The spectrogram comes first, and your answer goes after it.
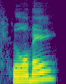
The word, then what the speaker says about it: Hormel: name was originally pronounced horal to rhyme with normal and it's not totally clear when horal became Hormel um because we've both been saying hormell all our lives and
